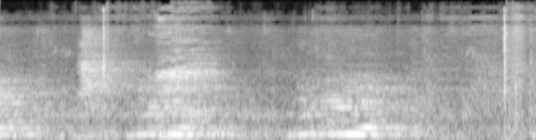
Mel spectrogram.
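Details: Noisy cows mooing in the background of a hoof-trimming session on a farm in south west Scotland; two long, low rumbling moos swell and fade, with clanking gates and barn clatter.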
